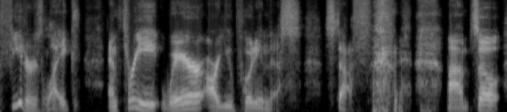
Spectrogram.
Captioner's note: laughs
